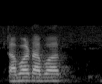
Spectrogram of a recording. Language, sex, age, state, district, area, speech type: Telugu, male, 60+, Telangana, Hyderabad, urban, spontaneous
